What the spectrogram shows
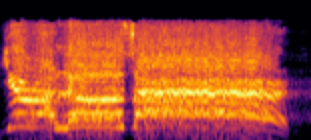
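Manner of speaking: screeching, very high, very loud shrill yell. Retelling how a golf partner yells at the ball: imitating a friend yelling at a golf ball. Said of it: "I've seen him go up to the ball and go".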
